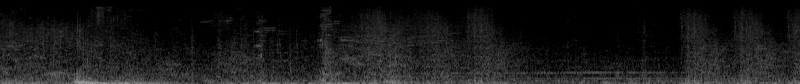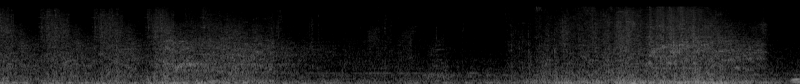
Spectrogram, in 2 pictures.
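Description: Rockets from the Exodus firing and blowing up in a video game, a continuous wash of blasts and rumbling bursts through the whole stretch with a few sharper booms standing out.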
